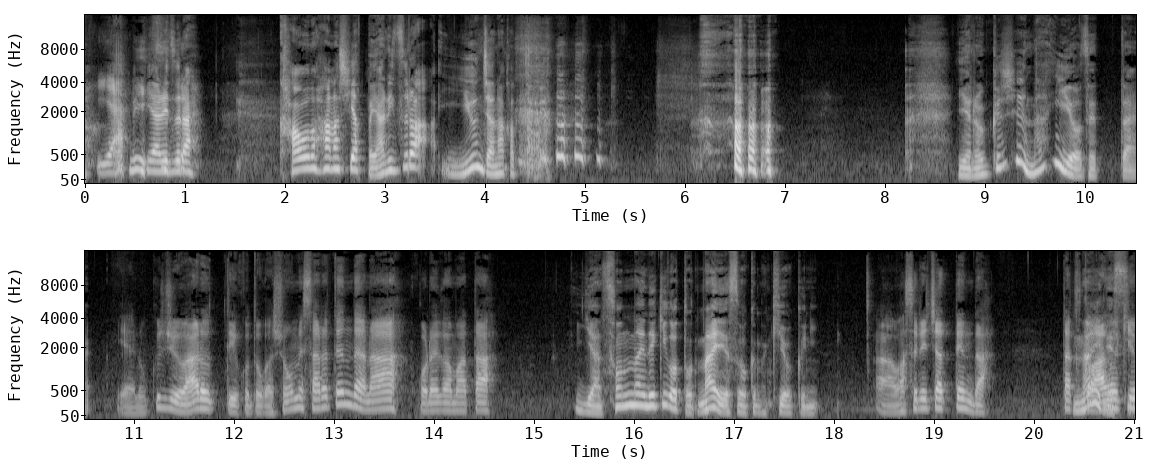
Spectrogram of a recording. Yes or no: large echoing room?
no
